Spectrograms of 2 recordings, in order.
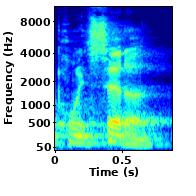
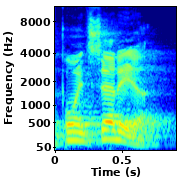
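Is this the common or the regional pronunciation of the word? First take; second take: regional; common. First: It uses a regional, home-area pronunciation. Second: It uses the common, general pronunciation.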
